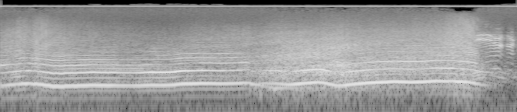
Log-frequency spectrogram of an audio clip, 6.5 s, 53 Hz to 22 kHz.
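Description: A 1986 Swedish Rally car drives a stage, its engine note rising and falling with gear changes as it accelerates, fairly close, heard under commentary.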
